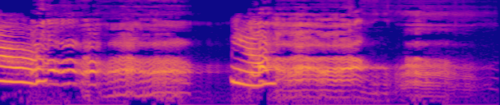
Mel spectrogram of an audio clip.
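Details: Indoor female pet dog sounding as if meowing when teased by her owner; two long, wavering, whiny cries that start high and bend down, each trailing off into rough breathy moaning, with a quieter tail at the end.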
